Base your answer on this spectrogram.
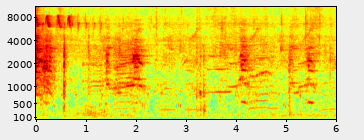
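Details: Goats on a farm, playing and eating, give short, wavering bleats, with fowl clucking faintly in the background.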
